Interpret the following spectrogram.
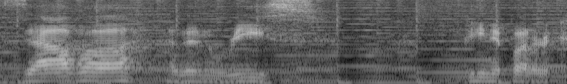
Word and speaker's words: Zava: My family, the side of the family that doesn't speak much English, pronounces the E as an A. Yeah, like Zava, yeah, exactly.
